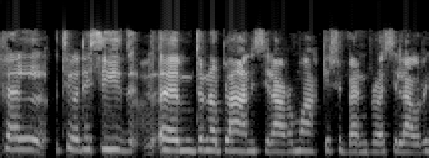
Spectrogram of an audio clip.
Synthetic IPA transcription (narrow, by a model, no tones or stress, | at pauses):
pʰɛltʰiwɔdisiəːmdʊnɔblaːnisilawɾɔmwakiʃəbɛnvrɔjsilawɾi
